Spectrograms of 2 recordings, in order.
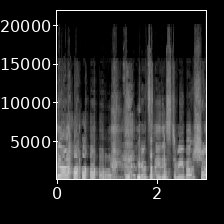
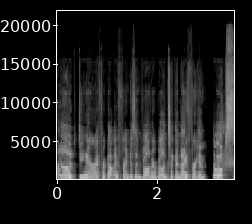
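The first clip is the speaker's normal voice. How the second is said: silly, funny put-on girlish voice; 3 semitones higher than usual. Imagining a villain mimicking what a girl thinks, funny girly voice. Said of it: "a funny girly voice".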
